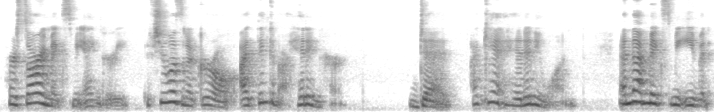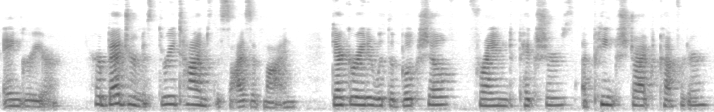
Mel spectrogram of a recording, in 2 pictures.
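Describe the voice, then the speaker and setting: A woman reading a first-person novel aloud, with expressive, dramatic delivery. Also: medium pitch, moderate pace, echoey room. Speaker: reader.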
